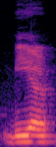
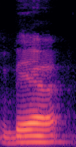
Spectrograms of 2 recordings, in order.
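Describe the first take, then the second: First: The vowel sounds like 'ee' as in beer. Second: The vowel sounds like 'air' as in bare. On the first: Listeners think it means the alcoholic drink. The speaker calls it wrong. "इसको भी अगर आप बियर पढ़ देंगे तो लोग समझ जाएगा नशीला पदार्थ" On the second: It means the animal or to carry. The speaker calls it right. "जबकि इसका उच्चारण बेयर होता है"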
